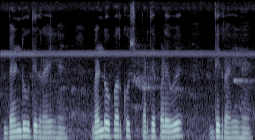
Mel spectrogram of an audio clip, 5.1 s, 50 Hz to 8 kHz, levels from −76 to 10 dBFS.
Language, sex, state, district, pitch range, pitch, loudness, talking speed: Hindi, male, Uttar Pradesh, Lalitpur, 110-135 Hz, 120 Hz, -17 LUFS, 155 wpm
